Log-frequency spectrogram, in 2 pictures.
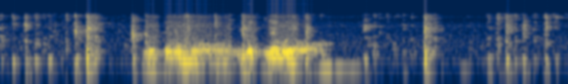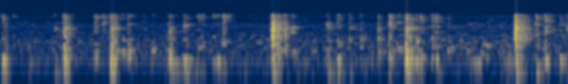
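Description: A keyboard clicks as someone types.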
